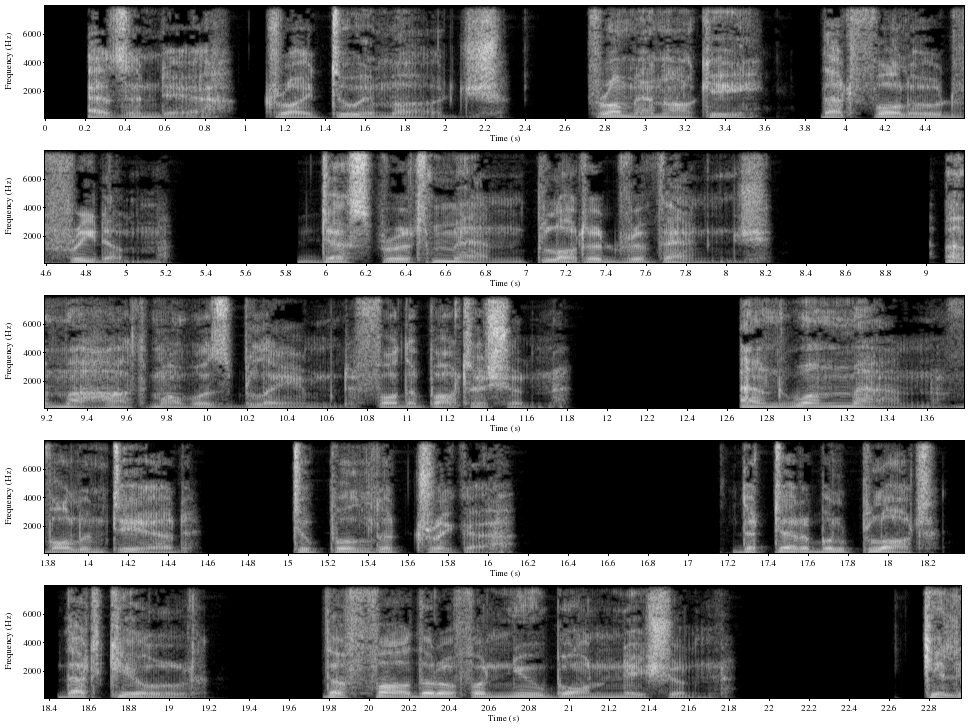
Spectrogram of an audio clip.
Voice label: english, male voice

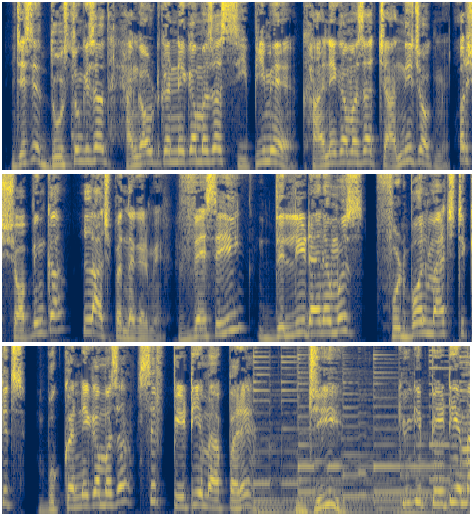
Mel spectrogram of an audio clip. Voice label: Hindi, male voice

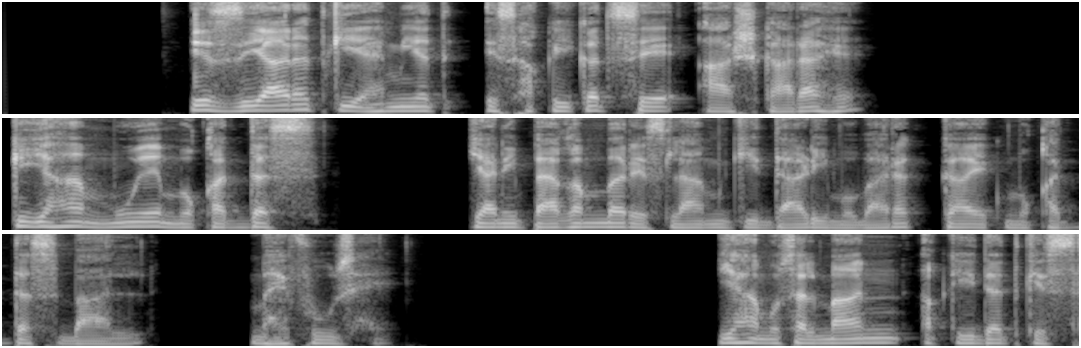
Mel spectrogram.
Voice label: male voice

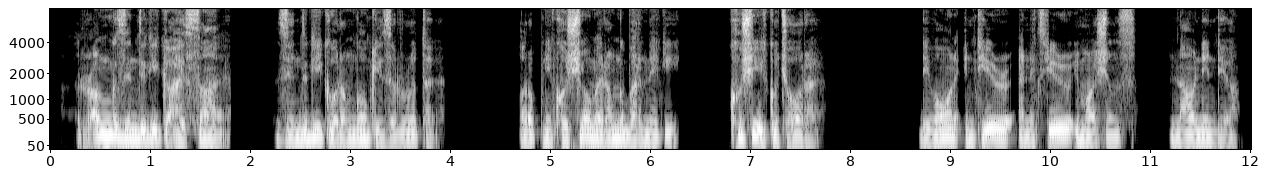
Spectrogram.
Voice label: Hindi, male voice

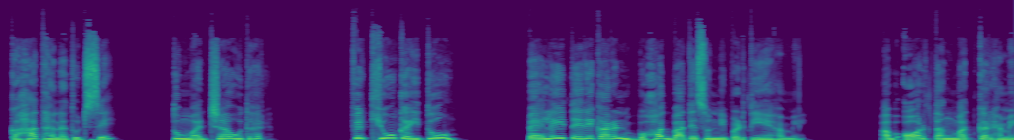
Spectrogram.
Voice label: HINDI DRAMA, female voice

